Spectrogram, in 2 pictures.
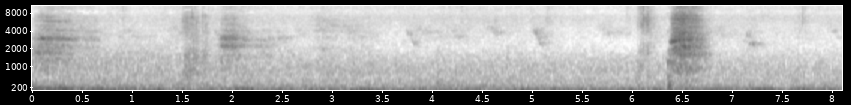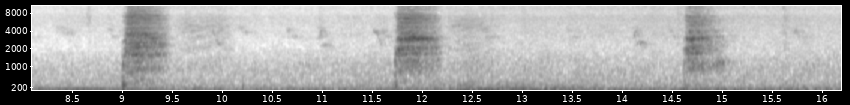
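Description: A man breathing out hard in short bursts, about one every three seconds, from the effort of doing diamond push-ups. A low steady rumble runs underneath.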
